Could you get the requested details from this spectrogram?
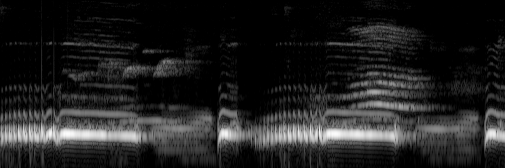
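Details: Barbary dove of a local strain, recorded as a lure so wild doves respond, giving long low coos with a burred, rolling onset followed by a smooth held note, two phrases with a short sharp lead-in between.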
